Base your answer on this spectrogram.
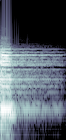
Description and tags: DW A M GT CHOP
DuB HiM Jungle onedrop rasta Rasta reggae Reggae roots Roots
HiM, Jungle, rasta, reggae, roots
